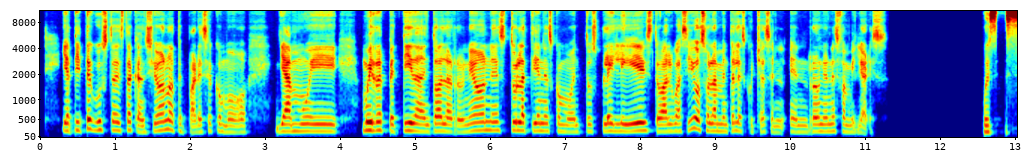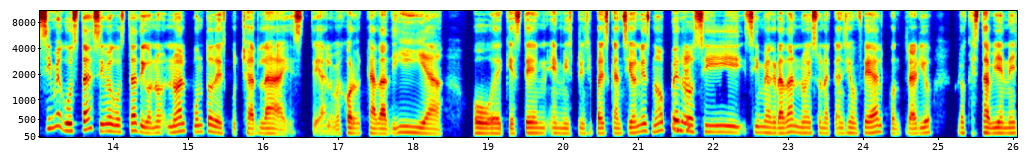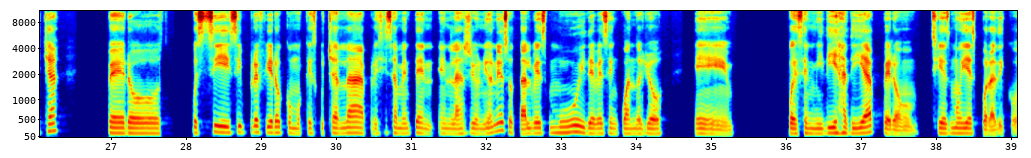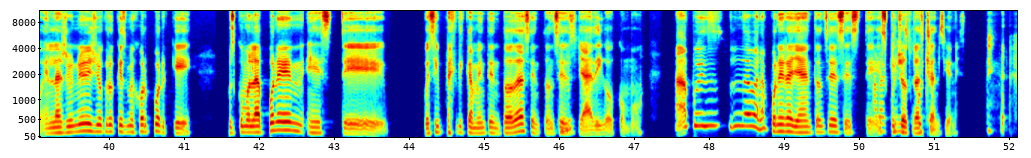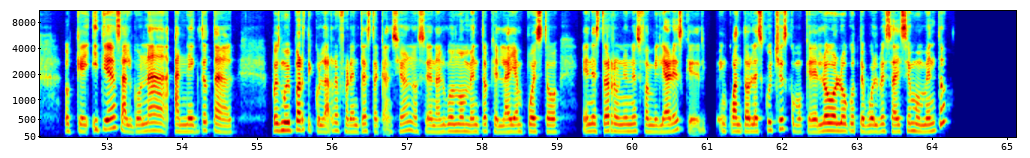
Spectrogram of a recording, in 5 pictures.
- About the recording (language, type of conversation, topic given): Spanish, podcast, ¿Qué canción siempre suena en reuniones familiares?
- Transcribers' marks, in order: chuckle; laughing while speaking: "prácticamente"; chuckle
